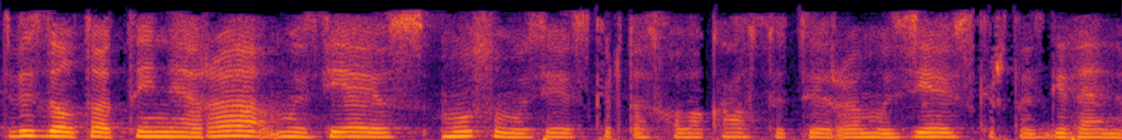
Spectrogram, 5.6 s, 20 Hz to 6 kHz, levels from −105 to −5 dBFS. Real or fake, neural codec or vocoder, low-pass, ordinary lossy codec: real; none; 5.4 kHz; AAC, 24 kbps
